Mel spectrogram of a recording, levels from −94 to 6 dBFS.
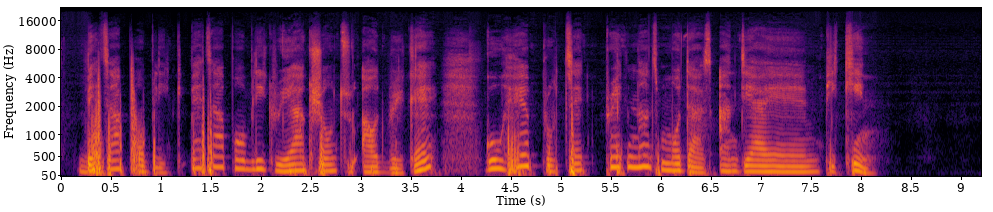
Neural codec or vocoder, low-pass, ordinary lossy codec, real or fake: none; 19.8 kHz; Opus, 64 kbps; real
